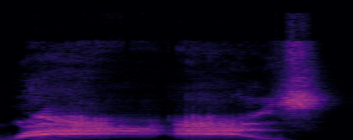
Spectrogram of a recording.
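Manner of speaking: "was" stretched as a long "wa-as"; overly full vowel. Shown as a demonstration. Teacher shows what we don't say, exaggerated vowel. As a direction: draw out a full open A in "was". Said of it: "we don't say".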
